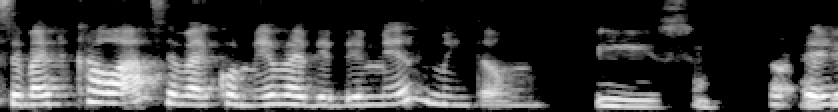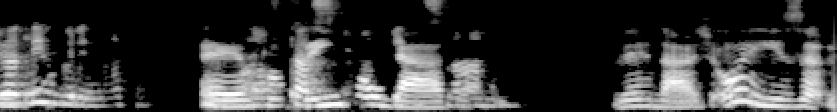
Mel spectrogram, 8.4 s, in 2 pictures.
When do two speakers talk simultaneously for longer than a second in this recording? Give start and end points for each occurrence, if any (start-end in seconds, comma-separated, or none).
5.2-6.6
